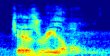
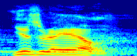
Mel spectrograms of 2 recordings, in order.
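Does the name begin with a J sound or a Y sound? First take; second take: J; Y. First: The name begins with a J sound. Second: The name begins with a Y sound. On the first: This is how English speakers say it. "That's the way we do" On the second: This is how people in Israel say it. "That's the way they'd say it"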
